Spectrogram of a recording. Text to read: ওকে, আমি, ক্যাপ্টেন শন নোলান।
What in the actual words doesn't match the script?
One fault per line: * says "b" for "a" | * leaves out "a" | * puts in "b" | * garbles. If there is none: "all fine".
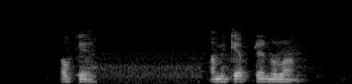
* leaves out "শন"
